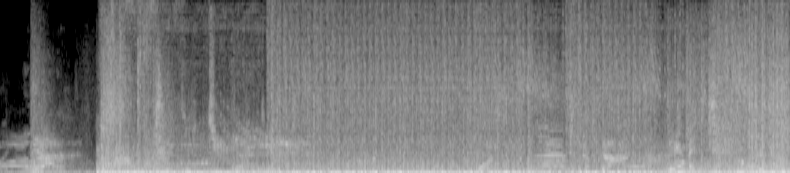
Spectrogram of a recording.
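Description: Dense, loud gunfire from the Starfield mission The Empty Nest rattles on almost without pause after a brief quieter opening, with voices calling out amid the shooting.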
